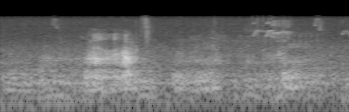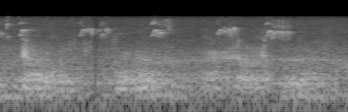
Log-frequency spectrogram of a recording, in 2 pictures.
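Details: Young Giant Schnauzer, about four months old, and an adult Giant Schnauzer fighting over a cloth in play: a loud harmonic growl near the start, then bursts of rough snarling and short squeaky yelps scattered throughout, over low background noise.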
